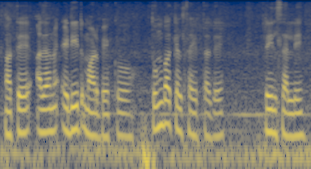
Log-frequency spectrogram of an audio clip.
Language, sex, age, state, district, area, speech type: Kannada, male, 30-45, Karnataka, Udupi, rural, spontaneous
